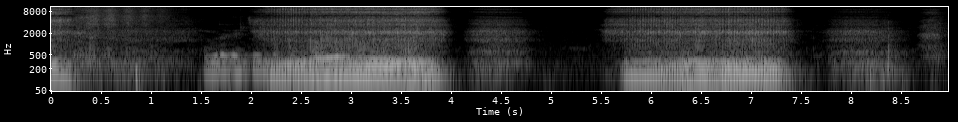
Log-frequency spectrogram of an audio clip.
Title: #snoring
